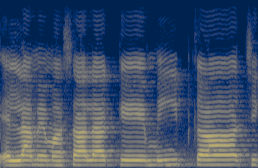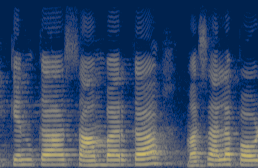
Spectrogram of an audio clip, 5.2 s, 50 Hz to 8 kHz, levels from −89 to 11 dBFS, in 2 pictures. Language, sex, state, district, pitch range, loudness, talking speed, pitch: Hindi, female, Bihar, West Champaran, 220-230 Hz, -17 LUFS, 140 wpm, 225 Hz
